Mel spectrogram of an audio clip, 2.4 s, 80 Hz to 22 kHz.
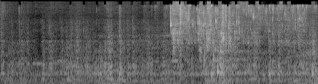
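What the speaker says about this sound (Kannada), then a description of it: "ನಾನು ಈ ಲೋಟದಲ್ಲಿ 2 ಲೋಟ ನೀರು ಹಾಕ್ತಿದ್ದೀನಿ" Water is poured from a cup into rice in a pot for chicken biryani, a quiet steady trickle that swells into a louder splashing stream halfway through, with no talk.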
